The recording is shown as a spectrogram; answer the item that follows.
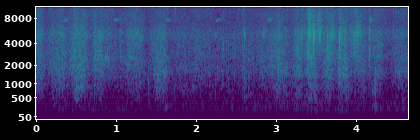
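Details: A Standard Poodle pants while being bathed and scrubbed with a shampoo bar, giving quick, breathy, hissing puffs about two or three times a second, uneven in strength, with soft rubbing and water noises mixed in.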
